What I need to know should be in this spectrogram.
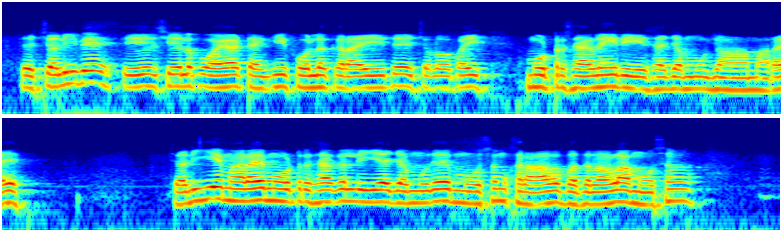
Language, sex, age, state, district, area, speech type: Dogri, male, 30-45, Jammu and Kashmir, Samba, rural, spontaneous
